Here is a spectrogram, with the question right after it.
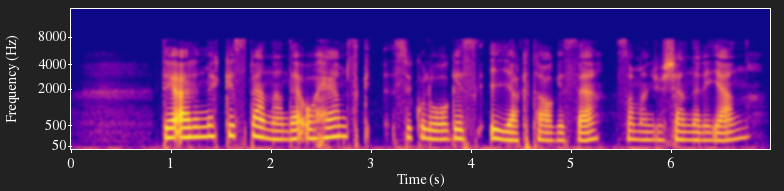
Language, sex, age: Swedish, female, 37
